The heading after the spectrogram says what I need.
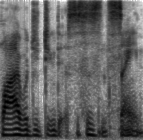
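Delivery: very quiet, low, hushed and sassy. Speaker retelling a story, acting out a woman questioning a man, imitating a sassy girl. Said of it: "She's like sassy and stuff".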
